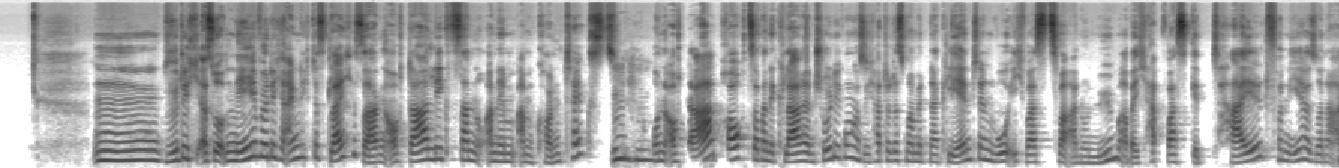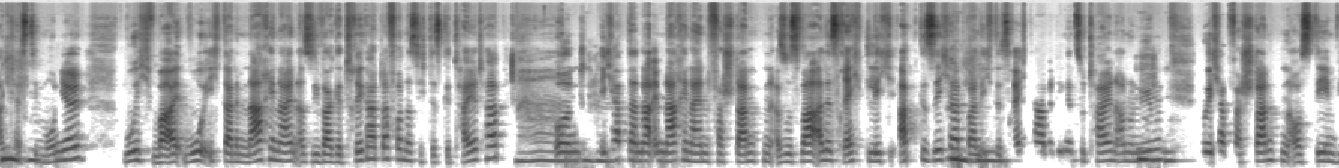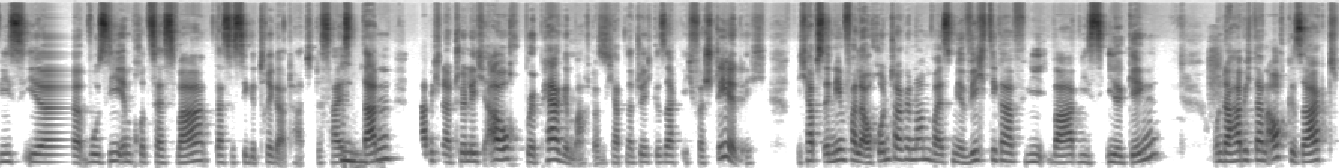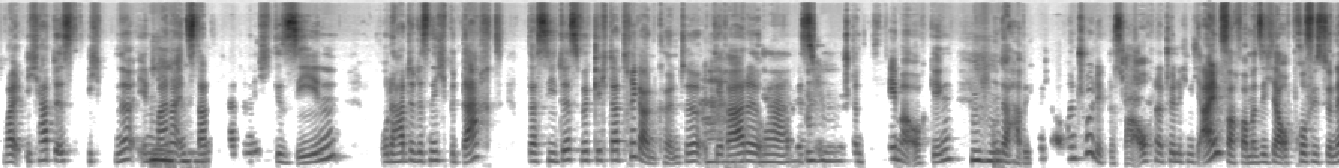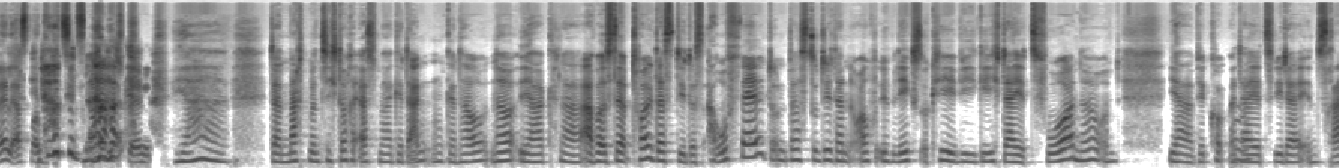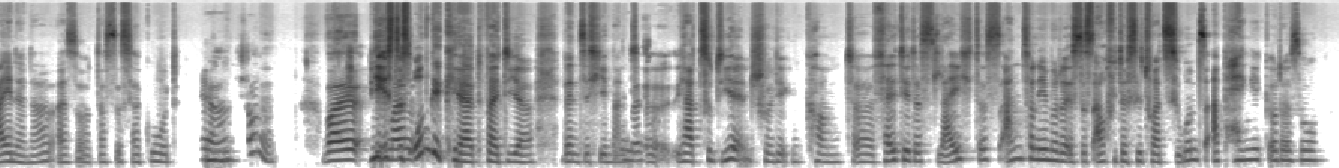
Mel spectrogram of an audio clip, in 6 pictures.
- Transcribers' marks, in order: static; other background noise; distorted speech; in English: "Repair"; laughing while speaking: "kurz in Frage"; laughing while speaking: "klar"
- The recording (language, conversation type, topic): German, podcast, Wie würdest du dich entschuldigen, wenn du im Unrecht warst?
